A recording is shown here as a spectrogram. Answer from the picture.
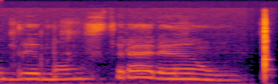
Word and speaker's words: demonstrarão: Então, eu tenho os 2 verbos aí, ó, demonstraram e o demonstrarão. Olha a pronúncia como é diferente. Demonstraram e demonstrarão.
